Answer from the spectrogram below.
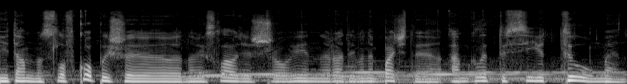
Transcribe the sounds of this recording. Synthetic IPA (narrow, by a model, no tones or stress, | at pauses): it̪ɑmslˠɔfkɔpɪʃɛnɐʋʲixsklˠɑwdʲiʃt͡ʃɔʋʲinɾɑd̪ɪmɛnɛbɑt͡ʃɪ̥t̪ɛajmɡlˠɛd̪̚t̪ʊsʲijʊt̪ʰumɛn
